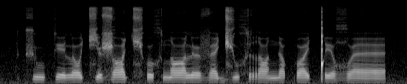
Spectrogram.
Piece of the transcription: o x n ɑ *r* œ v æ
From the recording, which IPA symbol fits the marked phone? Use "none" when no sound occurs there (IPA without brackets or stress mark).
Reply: l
